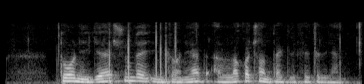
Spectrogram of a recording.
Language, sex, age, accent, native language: Uzbek, male, 25-34, Sirdaryo, Uzbek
